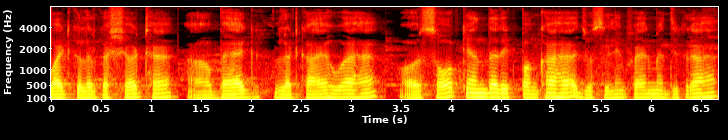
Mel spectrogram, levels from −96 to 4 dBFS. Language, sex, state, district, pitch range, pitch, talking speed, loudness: Hindi, male, Bihar, Sitamarhi, 110-125 Hz, 115 Hz, 215 wpm, -17 LUFS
